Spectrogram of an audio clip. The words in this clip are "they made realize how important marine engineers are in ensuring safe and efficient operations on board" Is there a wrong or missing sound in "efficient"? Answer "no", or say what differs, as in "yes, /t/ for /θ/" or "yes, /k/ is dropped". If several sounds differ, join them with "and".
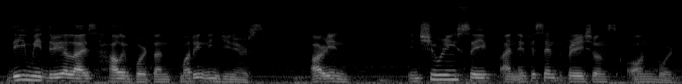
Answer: yes, /s/ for /ʃ/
